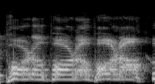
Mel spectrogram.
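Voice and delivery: high-pitched mock yell from afar; distant yelling. Shouting to the party from the distance, yelling. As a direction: call it out high and urgent, repeating. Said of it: "I'm just yelling".

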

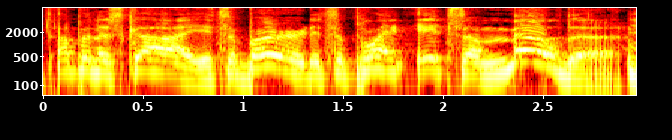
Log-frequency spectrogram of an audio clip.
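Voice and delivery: high dramatic announcer call. Pretend. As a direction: boom it out like a Superman intro. Superman announcer parody.

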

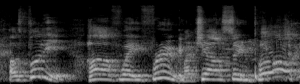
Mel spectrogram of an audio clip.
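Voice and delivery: giggling mock outrage; laughing through the quote. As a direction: quote him while cracking up. Retelling his date's gross story.

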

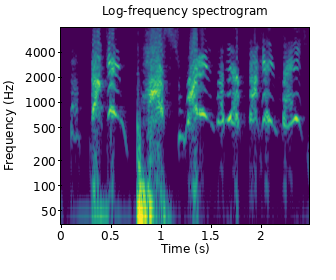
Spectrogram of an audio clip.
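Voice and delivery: high, loud shrieking mockery; hammed-up high screech of fake helpfulness; mocking yell. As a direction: shriek it like an obnoxious skincare fan.

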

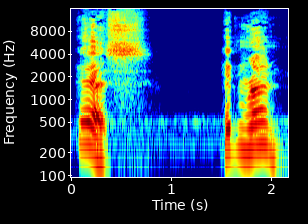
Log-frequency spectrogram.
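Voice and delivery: high-pitched, gleeful confirmation; taunting creature. Acted. Creature confirms the husband's crime, gloating. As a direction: relish the reveal.

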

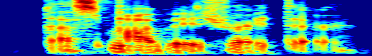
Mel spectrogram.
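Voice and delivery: whispered aside. Real, not acted. Fond aside about Lisa.

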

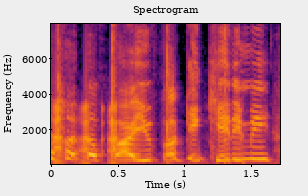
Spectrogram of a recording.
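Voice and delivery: high, incredulous what the fuck; can't believe the guy is serious; high mock disbelief at a German [name]; retold disbelief. His own disbelief at the [name] guy.

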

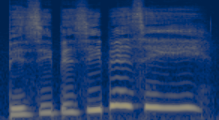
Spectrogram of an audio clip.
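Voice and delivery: high, climbing gleeful cry; happy shout. A narrator's reading. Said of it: "shouted happily".

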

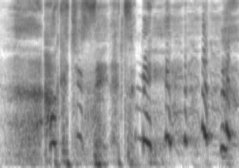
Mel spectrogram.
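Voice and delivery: high, slow, breathy mock sob; theatrical crying into the mirror; mock sad monologue. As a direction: ham up a wounded parent's lament. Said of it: "do a whole, like, fucking sad parent, like, a monologue".

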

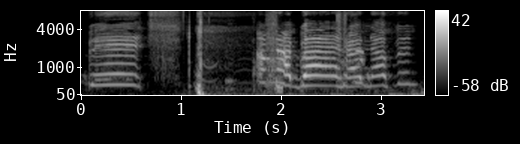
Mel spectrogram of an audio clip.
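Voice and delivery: high, drawn-out indignant impression; mock slow-motion refusal. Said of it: "it was in slow motion".

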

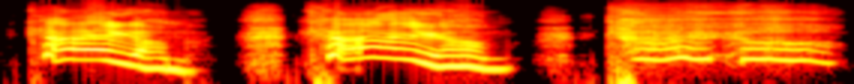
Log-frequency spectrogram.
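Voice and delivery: very high, loud, anxious calling of a name; imitating worried grandmother shrieking a name; Mimi calling. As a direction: call out to her over the phone, escalating.

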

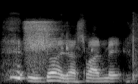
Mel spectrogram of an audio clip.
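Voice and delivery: a fond joke broken by laughter; laughing. Real, not acted. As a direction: laugh through the words. Laughing about late dad's gift.

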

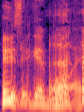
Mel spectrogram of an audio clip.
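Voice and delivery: put-on cooing, laughing baby talk. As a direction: coo it like to a puppy. Cooing at image of dog.

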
